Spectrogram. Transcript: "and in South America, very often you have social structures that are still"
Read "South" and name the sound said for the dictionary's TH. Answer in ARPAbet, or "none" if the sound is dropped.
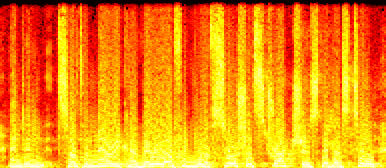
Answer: TH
